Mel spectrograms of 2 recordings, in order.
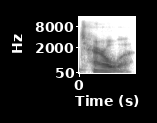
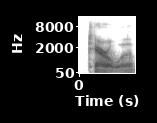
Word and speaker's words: Tarawa: on Kwajalein, Woche, and Tarawa. Not Tarawa, but Tarawa, I guess is a more, is a more appropriate pronunciation.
